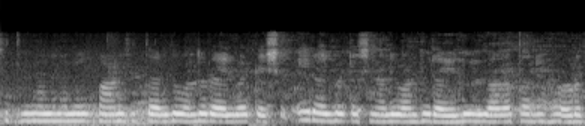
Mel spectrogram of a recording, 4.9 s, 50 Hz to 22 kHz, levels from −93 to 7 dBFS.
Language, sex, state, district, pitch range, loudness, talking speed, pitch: Kannada, female, Karnataka, Gulbarga, 210-225 Hz, -12 LUFS, 185 wpm, 220 Hz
